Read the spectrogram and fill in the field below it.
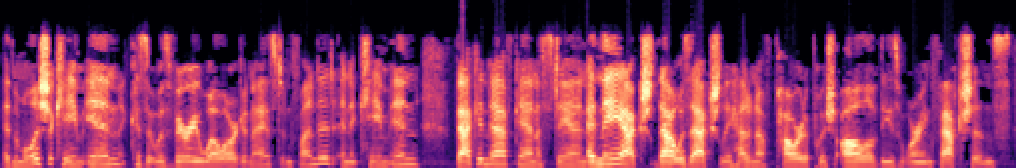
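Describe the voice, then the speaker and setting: A woman's voice: mid-range voice, steady tone, fairly quick. Rambling woman guest on AM radio. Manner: rambling, full of restarts and fillers. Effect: AM radio broadcast sound. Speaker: interview guest, youth program founder. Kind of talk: radio interview. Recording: dull lo-fi AM radio broadcast.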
